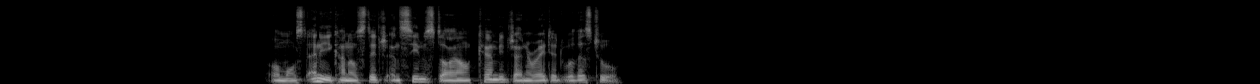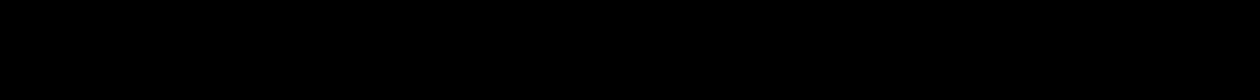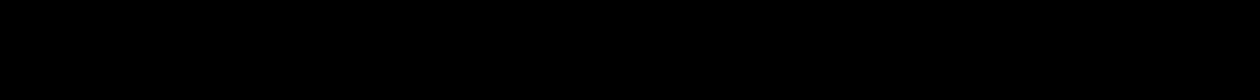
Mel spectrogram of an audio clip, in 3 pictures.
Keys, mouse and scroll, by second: 1.5 click, 3.9 click, 7.3 space, 8.2 click, 11.0 space, 14.0 alt+shift+click, 14.4 alt+shift+right click, 15.8 alt+shift+click, 17.5 alt+shift+right click, 19.9 alt+shift+middle click, 21.0 alt+shift+click, 21.8 alt+shift+middle click, 25.1 click, 27.5 alt+shift+right click, 30.1 click, 36.2 space, 37.1 click.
